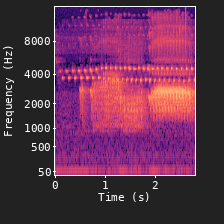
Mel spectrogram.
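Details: Canary singing for young birds to learn: a rapid chattering trill under a fast dry rattle that swells louder into a brighter buzzing roll.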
